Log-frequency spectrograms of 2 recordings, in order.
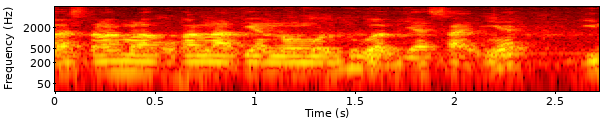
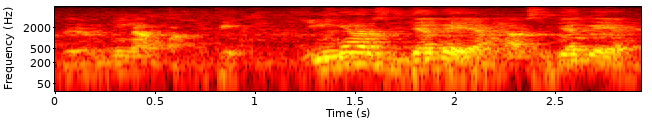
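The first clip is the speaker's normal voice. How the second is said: ordinary talk, nothing marked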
